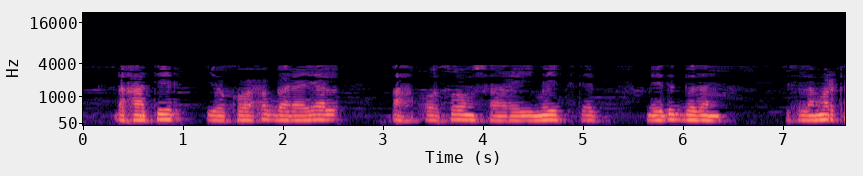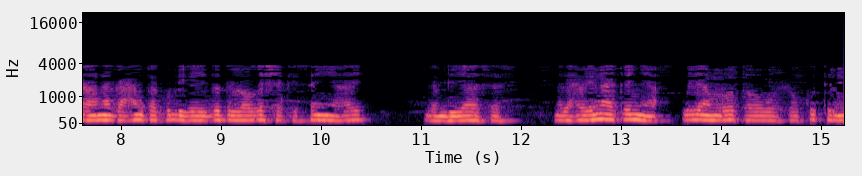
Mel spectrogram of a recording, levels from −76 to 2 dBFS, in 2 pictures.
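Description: From start to finish, nothing sounds above about 3.7 kHz, so the speech is dull and muffled. Consonants smear, and sibilants fizz and warble. This is likely heavy AAC compression, with missing spectral bands or substitute noise. The damage fits a very low bitrate, around 8 kbps.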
